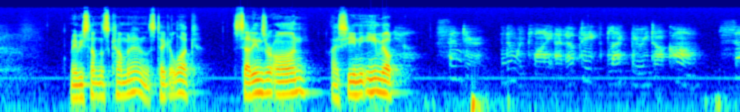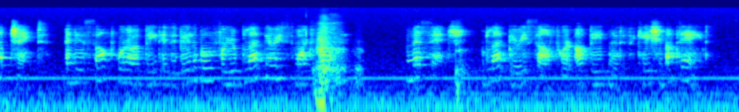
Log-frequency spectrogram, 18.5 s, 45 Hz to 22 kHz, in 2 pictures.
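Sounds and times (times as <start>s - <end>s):
faint steady hum: 0.0s - 18.4s
speech: 0.9s - 5.1s
text-to-speech app voice reading aloud from a phone speaker: 4.6s - 13.2s, 14.4s - 18.1s.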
